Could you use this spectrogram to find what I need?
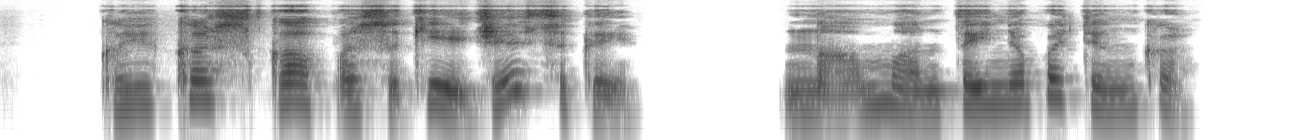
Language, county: Lithuanian, Utena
